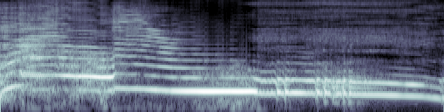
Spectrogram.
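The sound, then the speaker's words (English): A person imitates a ghost with one loud, drawn-out wailing scream, not guttural, loud enough to make guitar strings sound. The pitch holds high, then slides slowly downward over about two seconds, with no other talking. “Wow, I screamed so loud that it made the guitar strings do things.”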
